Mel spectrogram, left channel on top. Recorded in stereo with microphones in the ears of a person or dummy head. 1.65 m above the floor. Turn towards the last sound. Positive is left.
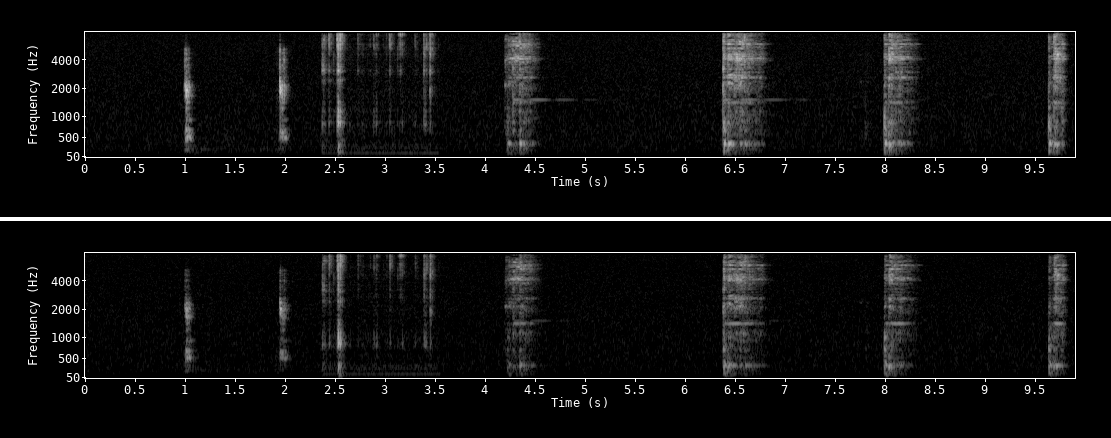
turn(degrees=40)  # may be behind; listen again after turning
